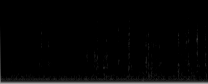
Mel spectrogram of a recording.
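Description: Papers being handled at a lectern, picked up by its microphone: a string of small irregular clicks and rustles over a steady electrical hum.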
